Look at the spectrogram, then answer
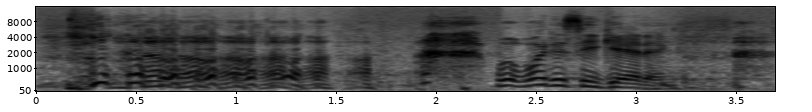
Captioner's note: laughing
